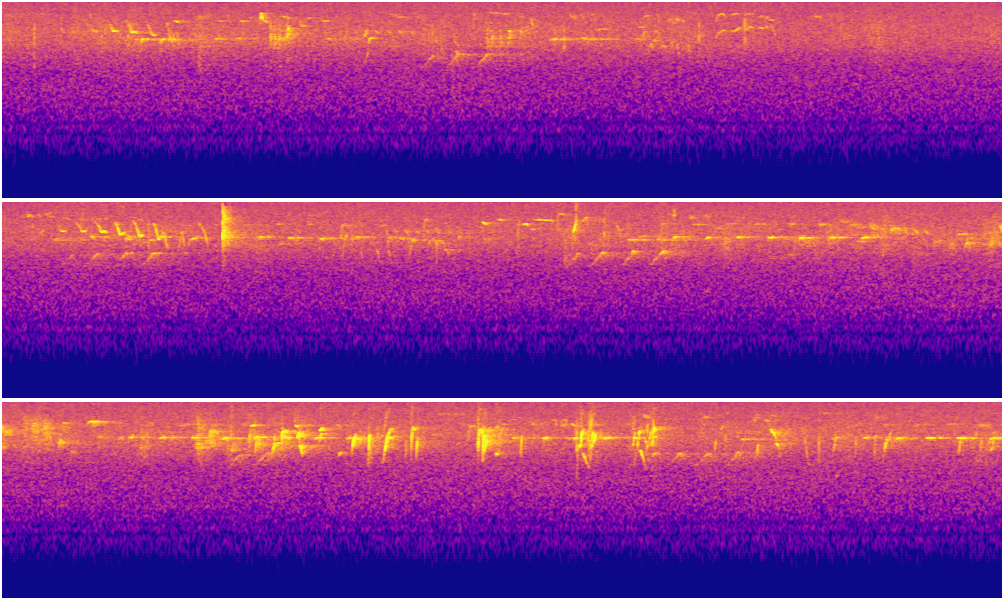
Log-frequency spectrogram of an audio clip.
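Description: Shallow woodland stream running steadily over rocks, with several songbirds chirping and trilling, the birdsong busiest and loudest in the last third.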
